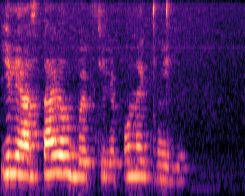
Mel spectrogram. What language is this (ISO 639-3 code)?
rus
